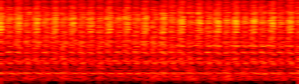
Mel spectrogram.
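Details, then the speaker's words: IBM Selectric II correcting typewriter: the motor runs with a quick, even pulsing whir and no print-cycle clunks. The center hub is cracked through and slipping, so it spins while the operational shaft stays still. The machine freezes when keys are hit. "So that hub is flipping. That hub is like this hub, and that crack just caused this to slip."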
